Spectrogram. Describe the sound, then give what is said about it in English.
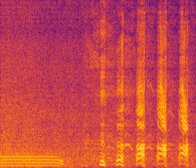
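A cow lets out a steady, drawn-out moo that cuts off abruptly, then a quick run of five short, rhythmic grunting calls follows, fairly loud. “He did it. He sent the cow.”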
